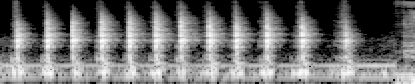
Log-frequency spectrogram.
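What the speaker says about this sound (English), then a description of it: "I'm going to work my knife around the onion." A knife slices through an onion on a cutting board in a brisk, even rhythm of about a dozen crisp cuts, close and clear with no talking.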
